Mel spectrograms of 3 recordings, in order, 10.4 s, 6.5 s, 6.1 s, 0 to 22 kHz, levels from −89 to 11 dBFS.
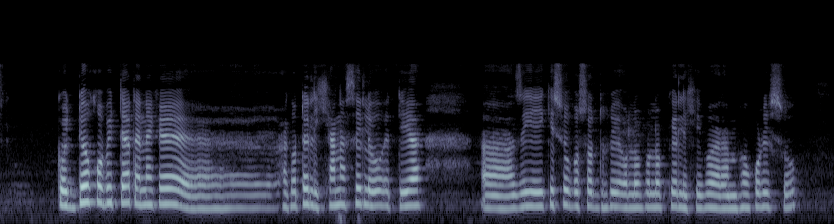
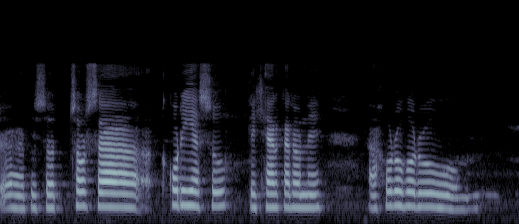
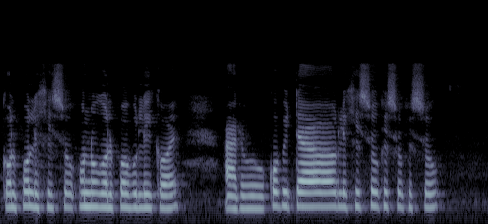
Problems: background sounds at intervals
